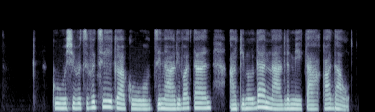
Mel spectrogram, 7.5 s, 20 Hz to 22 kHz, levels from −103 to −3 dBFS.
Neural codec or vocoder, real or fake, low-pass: codec, 16 kHz, 2 kbps, FunCodec, trained on Chinese and English, 25 frames a second; fake; 7.2 kHz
